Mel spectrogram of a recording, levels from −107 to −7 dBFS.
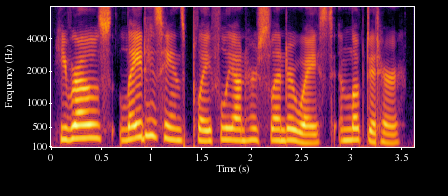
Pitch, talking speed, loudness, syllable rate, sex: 235 Hz, 230 wpm, -19 LUFS, 5.3 syllables/s, female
